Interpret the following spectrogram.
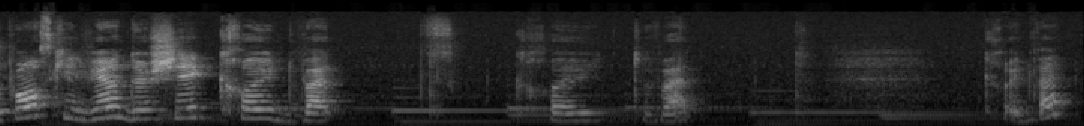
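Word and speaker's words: Kruidvat: qu'il vient de chez crudvat crudvat crudvat ça se prononce comme ça CRE VAT je pense enfin j'espère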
